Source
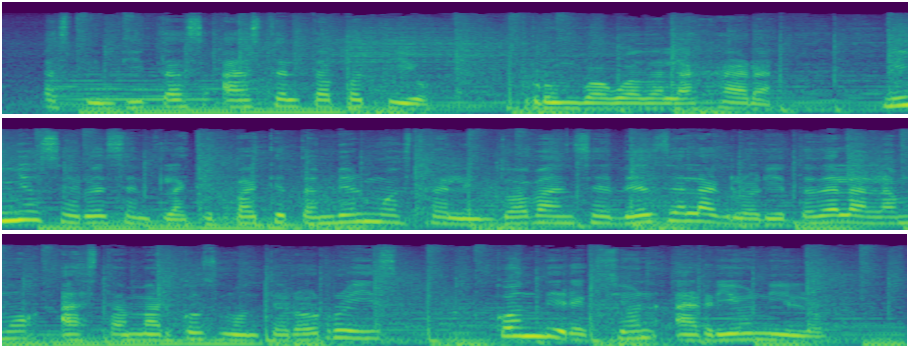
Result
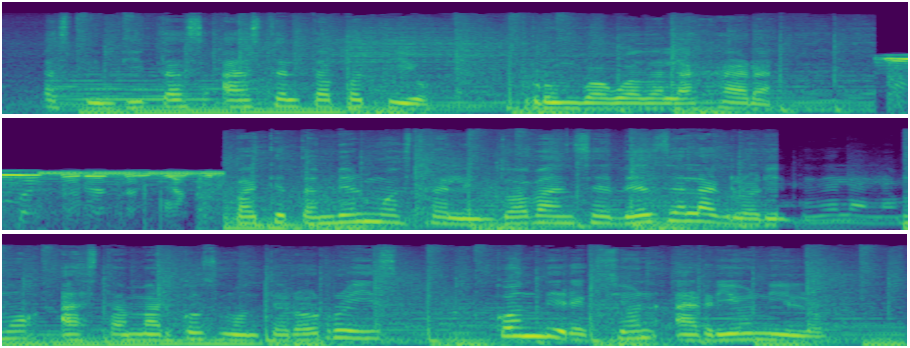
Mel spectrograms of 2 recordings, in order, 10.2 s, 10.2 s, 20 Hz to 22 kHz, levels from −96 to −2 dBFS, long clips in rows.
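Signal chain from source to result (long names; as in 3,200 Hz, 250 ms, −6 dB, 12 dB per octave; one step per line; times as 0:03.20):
0:03.27–0:04.23: voice inversion scrambler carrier 3,500 Hz
0:06.30–0:06.78: formant filter u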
